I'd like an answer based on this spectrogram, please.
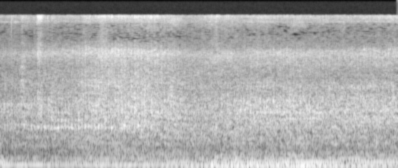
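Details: A truck engine idles and rumbles in a dense, steady roar, with no animal sound.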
